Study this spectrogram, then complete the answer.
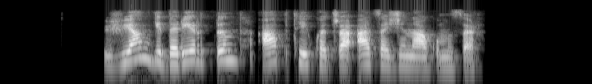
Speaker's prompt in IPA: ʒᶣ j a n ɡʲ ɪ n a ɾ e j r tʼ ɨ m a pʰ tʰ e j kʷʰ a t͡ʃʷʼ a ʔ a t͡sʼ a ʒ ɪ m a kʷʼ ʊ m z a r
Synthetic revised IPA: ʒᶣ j a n ɡʲ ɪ d a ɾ e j r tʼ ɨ n a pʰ tʰ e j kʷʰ a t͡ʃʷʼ a ʔ a t͡sʼ a ʒ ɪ n a kʷʼ ʊ m z a r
